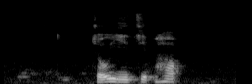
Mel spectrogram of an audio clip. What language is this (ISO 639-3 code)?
yue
